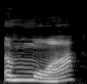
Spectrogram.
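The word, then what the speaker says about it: Moa: узнать следующий у нас Моа ударение на О Здесь попал здесь попал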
